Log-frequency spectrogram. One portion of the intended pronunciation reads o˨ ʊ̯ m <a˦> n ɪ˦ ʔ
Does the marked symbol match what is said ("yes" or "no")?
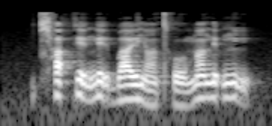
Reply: no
